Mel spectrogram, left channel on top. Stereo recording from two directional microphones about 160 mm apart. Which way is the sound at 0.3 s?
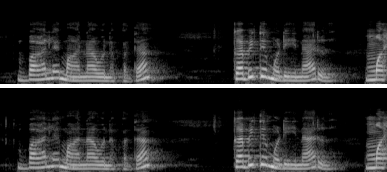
10° left (ahead or behind).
